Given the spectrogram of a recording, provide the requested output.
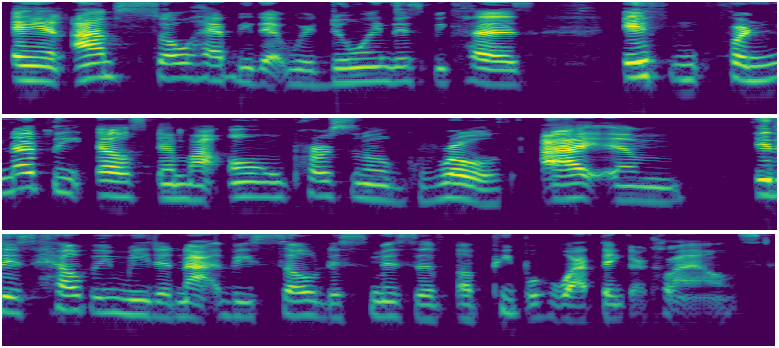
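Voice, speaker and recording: A woman's voice: on the low side, moderate pace, sharp tone, no echo, clean studio sound. A woman co-hosting a podcast, talking in a reflective, casual way and often repeating words as she thinks. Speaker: podcast co-host. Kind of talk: casual chat.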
